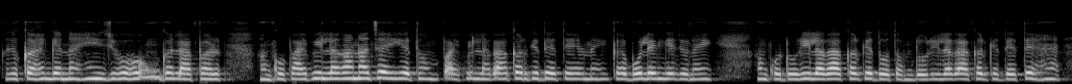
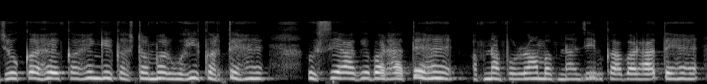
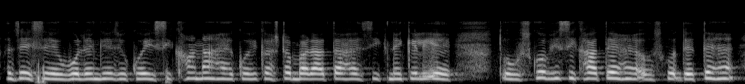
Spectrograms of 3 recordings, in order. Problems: none marked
